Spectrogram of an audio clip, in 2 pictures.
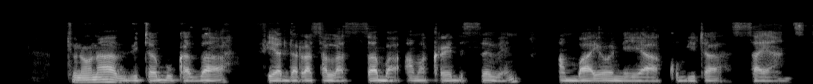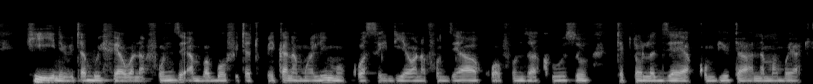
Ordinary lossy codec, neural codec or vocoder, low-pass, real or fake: MP3, 64 kbps; none; 7.2 kHz; real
